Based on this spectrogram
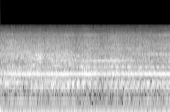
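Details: CopterX RC helicopter after a crash: steady, mid-pitched buzz at constant motor speed with blades out of track; owner suspects bent blades, hopes the blade holder or feathering shaft isn't bent.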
